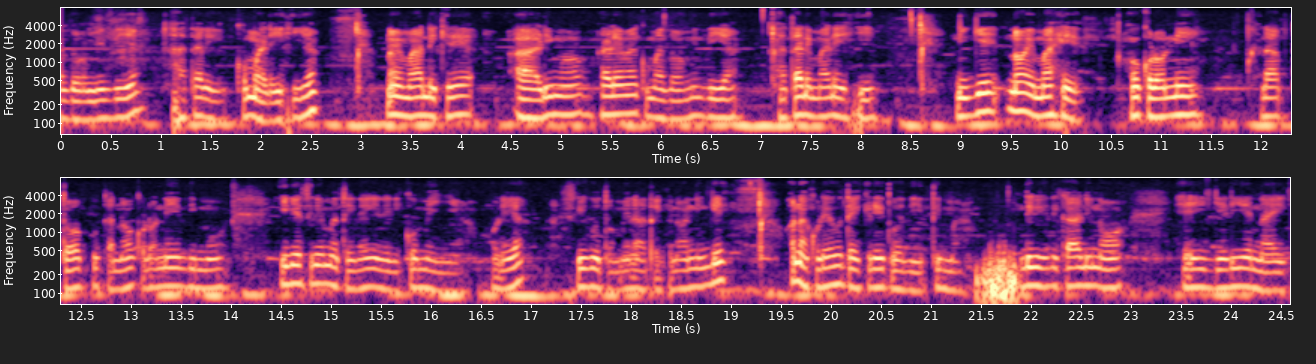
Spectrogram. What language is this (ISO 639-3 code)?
kik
